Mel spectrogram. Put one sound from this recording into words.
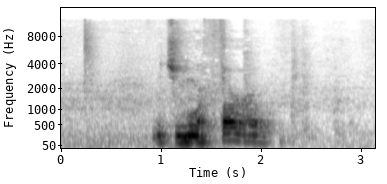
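An elderly man speaks briefly and calmly, close by.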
